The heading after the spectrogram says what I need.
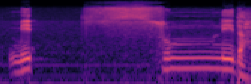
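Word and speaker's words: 믿습니다: তারপরে খেয়াল করুন মিত মিত সুমনিদা, মিতসুমনিদা, মিতসুমনিদা, মিতসুমনিদা, হ্যাঁ? এই স পরিবর্তিত হয়ে গেল, এই বিউপ পরিবর্তিত হয়ে গেল, মিতসুমনিদা।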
